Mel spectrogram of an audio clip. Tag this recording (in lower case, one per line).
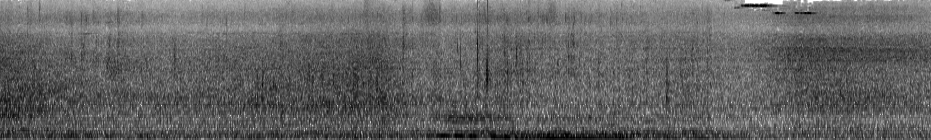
vehicle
